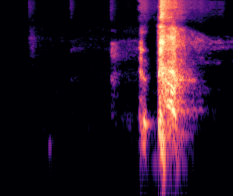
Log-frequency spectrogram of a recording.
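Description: Quiet at first, then a person coughs, loud and short, near the end.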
